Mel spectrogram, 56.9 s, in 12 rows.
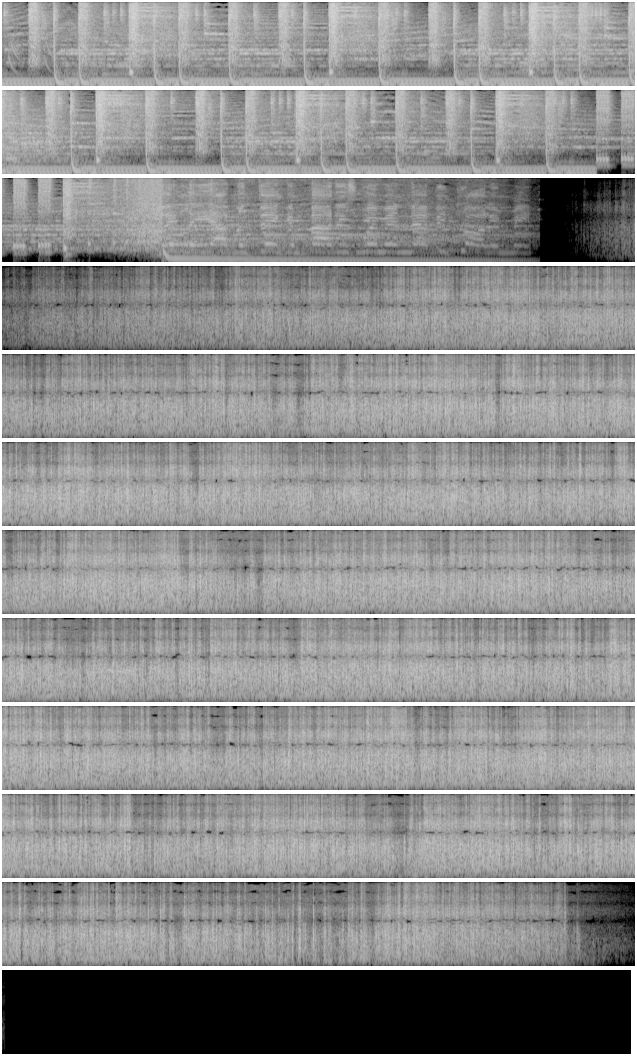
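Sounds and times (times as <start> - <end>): wind rushing: 0.0 - 11.7, 14.2 - 52.2
wind buffeting microphone: 14.1 - 52.2.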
